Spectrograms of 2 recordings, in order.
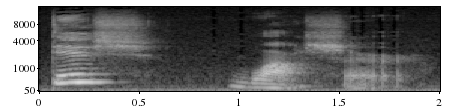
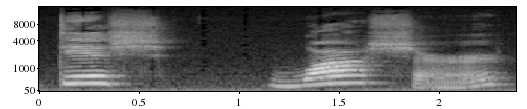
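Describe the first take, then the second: First: The main stress falls on the first part. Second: The main stress falls on the second part. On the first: The speaker calls it right. "it becomes dishwasher" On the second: The speaker calls it wrong. "Instead of dishwasher"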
